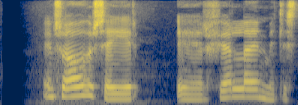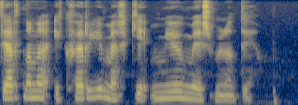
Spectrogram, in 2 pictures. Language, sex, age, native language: Icelandic, female, 30-39, Icelandic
